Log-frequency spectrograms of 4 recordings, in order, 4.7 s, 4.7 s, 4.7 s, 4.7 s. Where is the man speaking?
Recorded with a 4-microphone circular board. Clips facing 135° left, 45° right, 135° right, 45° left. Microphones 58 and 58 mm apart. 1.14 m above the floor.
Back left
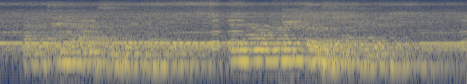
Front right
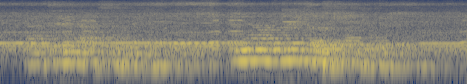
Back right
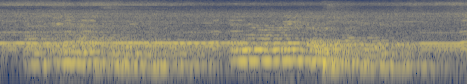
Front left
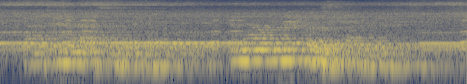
155° left, 4.5 m.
